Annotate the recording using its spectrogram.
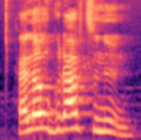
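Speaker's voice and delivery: loud, high-pitched voice.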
